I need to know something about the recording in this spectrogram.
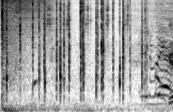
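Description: Background music cuts off, followed by a run of irregular clicks and knocks, then a person's voice starts near the end.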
